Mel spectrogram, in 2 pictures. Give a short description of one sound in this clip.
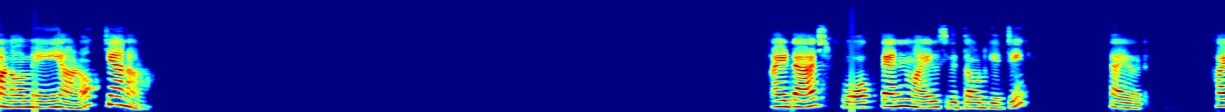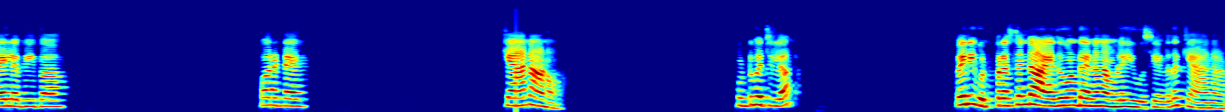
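A young woman speaks calmly into a close microphone, in short bursts with pauses.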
